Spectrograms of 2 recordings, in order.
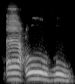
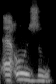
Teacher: Huruf zalnya ujung lidahnya ada di ujung gigi seri atas. Lu bukan zu.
